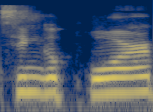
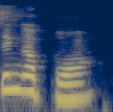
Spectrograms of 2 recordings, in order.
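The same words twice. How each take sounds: First: It is said with standard final consonants. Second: It is said in a Singlish accent, shortened.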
